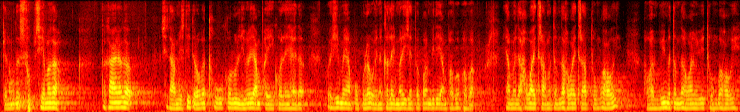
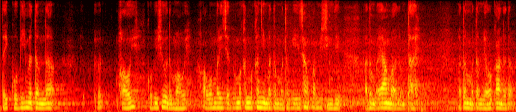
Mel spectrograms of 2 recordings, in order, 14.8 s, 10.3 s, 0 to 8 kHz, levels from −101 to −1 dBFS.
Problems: background sounds at intervals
